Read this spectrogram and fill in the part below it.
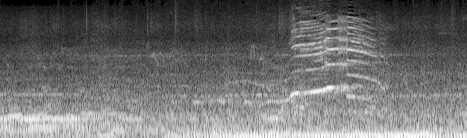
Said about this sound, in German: Möwen fliegen über die Dächer des Stockholmer Stadtteils Södermalm, picken Kuchenreste von den Terrassen der schicken Cafés.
